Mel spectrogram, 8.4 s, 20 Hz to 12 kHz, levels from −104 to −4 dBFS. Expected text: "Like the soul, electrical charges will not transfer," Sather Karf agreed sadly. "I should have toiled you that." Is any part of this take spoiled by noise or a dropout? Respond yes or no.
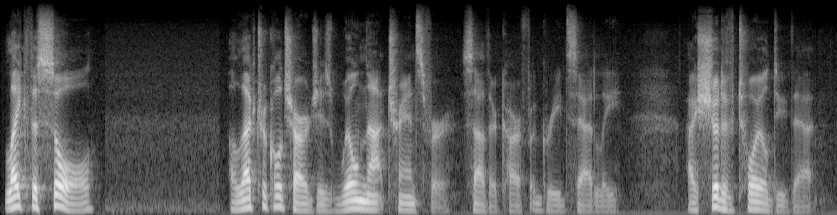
no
